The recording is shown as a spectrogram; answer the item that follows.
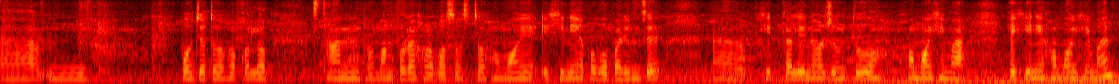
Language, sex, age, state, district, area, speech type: Assamese, female, 30-45, Assam, Udalguri, rural, spontaneous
